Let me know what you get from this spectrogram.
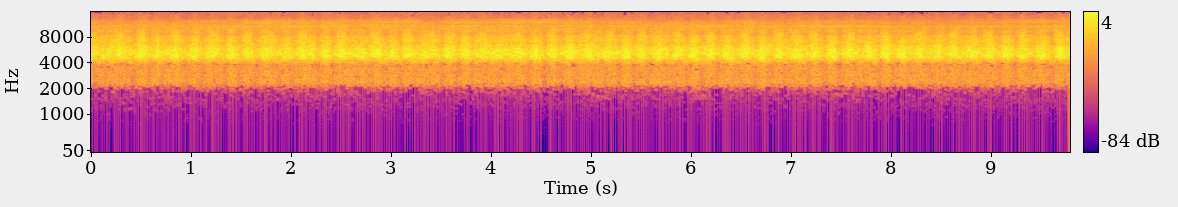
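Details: Pine-tree cicadas on Skiros Island, Greece, in July 2018, about 50 m above Pefkos Bay, recorded with a Sony RX3 and external mic: unbroken high buzzing chorus pulsing rapidly and regularly, wind buffeting edited out.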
